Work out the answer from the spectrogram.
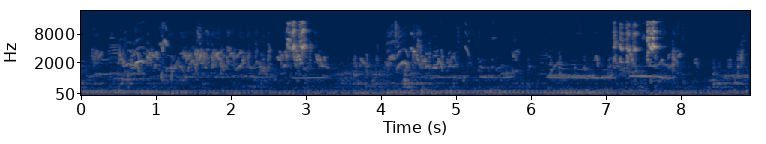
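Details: Green singing finch crossed with black-throated canary, a hybrid, singing a varied run of bright twittering notes and quick trills, with two louder high buzzy bursts near the third and eighth seconds, over a steady low hum.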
